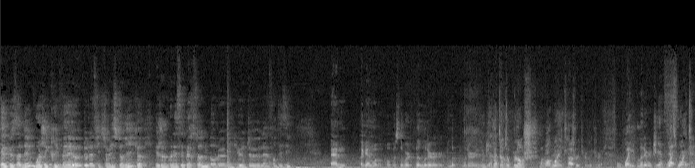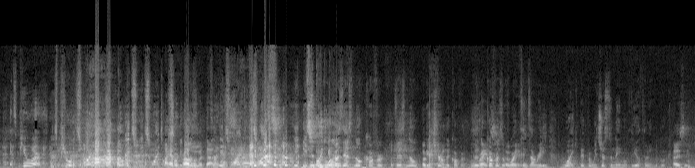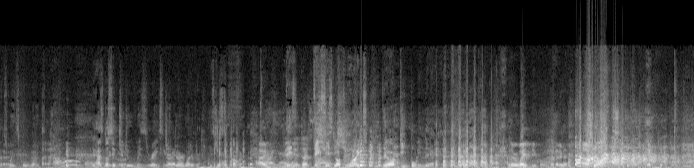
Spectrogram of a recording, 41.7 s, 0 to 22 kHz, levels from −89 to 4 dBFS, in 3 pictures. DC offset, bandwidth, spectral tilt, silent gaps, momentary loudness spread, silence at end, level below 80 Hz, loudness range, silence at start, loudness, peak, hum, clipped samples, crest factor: under 0.1%; 16.5 kHz; -4 dB/octave; none; 19 LU; 0 s; -32 dBFS; 16 LU; 0 s; -15 LUFS; 0 dBFS; none; under 0.1%; 16 dB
